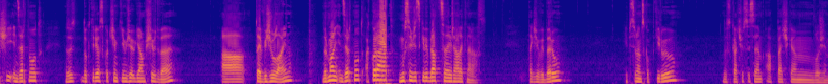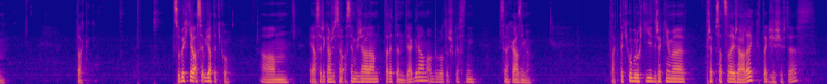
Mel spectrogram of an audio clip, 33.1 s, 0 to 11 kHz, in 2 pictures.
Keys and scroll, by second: 3.0 typing, 8.0-10.3 typing, 12.0-15.5 typing, 16.9-17.6 typing, 19.0 typing, 19.3 Return, 21.5-22.2 typing, 30.6 shift+s, 32.4-33.1 typing.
